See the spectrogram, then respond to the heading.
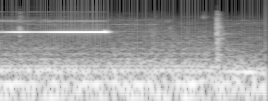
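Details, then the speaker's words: Combine harvesting wet-damaged corn with the separator plugged and slipping at lower rpm: a sharp, steady half-second beep sounds over the low rumble; the monitor is warning of the plugged, slipping separator clutch. "lower rpm and listen to it beep well [Music] that's not a good way to end things"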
